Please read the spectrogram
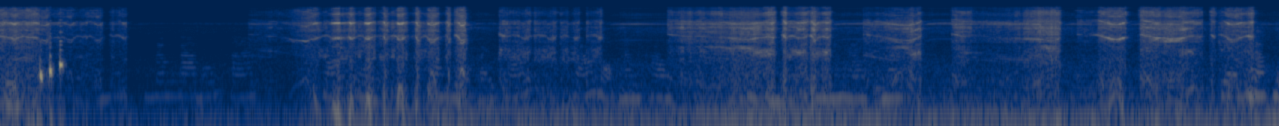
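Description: Electric nail drill with a sanding band bit grinding an acrylic nail, a high squealing whine that dips and rises in pitch as the bit is pressed on the nail. It runs in bursts: it stops about a second in and starts again at about three seconds, then runs more steadily through the second half.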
